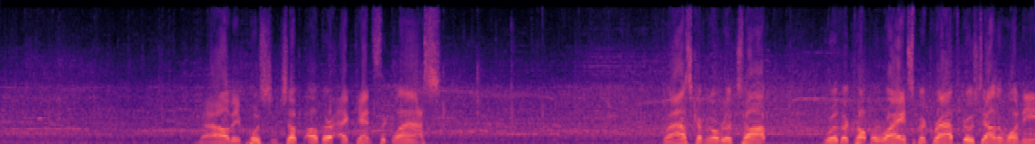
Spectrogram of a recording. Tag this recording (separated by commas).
Speech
